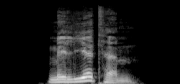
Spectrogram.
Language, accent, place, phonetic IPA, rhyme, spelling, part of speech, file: German, Germany, Berlin, [meˈliːɐ̯təm], -iːɐ̯təm, meliertem, adjective, De-meliertem.ogg
- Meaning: strong dative masculine/neuter singular of meliert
